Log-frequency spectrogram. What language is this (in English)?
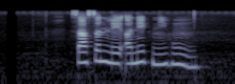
Nepali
